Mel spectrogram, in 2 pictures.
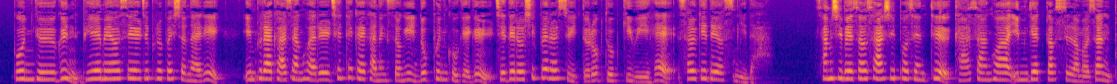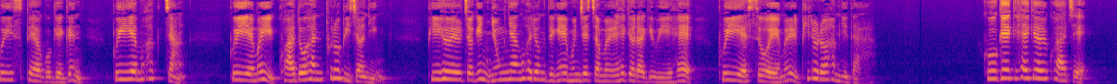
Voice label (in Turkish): Korece Kadin; seslendirme; kadin sesler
